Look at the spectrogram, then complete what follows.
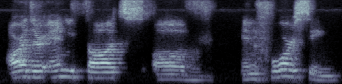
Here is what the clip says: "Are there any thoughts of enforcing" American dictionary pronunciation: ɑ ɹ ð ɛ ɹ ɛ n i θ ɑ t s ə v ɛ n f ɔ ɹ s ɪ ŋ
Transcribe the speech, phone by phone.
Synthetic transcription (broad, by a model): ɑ ɹ ð ɛ ɹ ɛ n i θ ɑ t s ə v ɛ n f ɔ ɹ s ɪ ŋ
